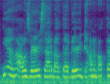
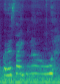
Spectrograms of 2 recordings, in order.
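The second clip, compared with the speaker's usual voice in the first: self quoting; 7 semitones higher, 6 dB quieter, slower than usual. Retold or imitated. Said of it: "I was just like".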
